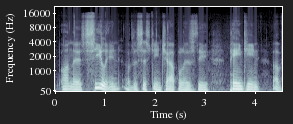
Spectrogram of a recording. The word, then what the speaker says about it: Sistine: the cistern. Did I pronounce that correctly? And it was pretty Sistine. That's what it is, Sistine Chapel.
